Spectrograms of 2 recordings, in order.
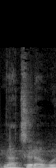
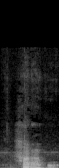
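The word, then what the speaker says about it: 夏: 나랑 쯔를 결합해가지고 나츠라고 읽고 이게 여름이라는 뜻이 된다.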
